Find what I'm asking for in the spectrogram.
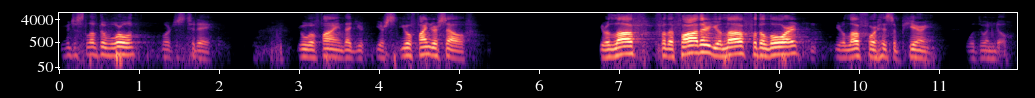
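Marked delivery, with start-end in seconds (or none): none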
